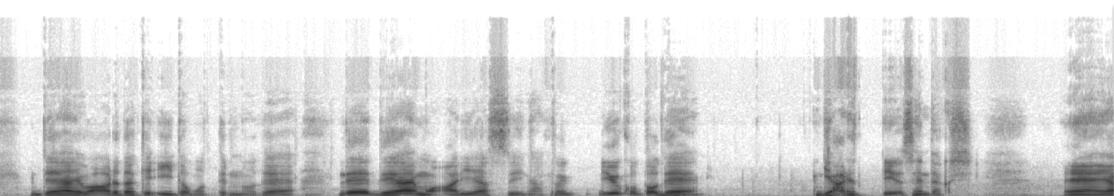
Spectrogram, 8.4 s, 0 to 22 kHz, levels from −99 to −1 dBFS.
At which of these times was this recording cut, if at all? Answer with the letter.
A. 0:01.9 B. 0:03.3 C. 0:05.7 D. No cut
D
